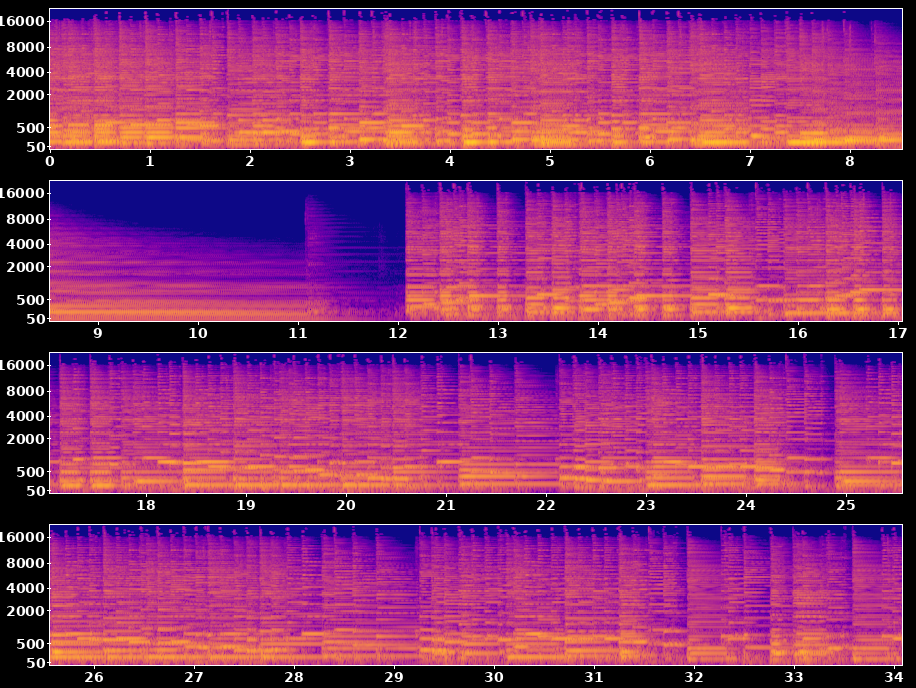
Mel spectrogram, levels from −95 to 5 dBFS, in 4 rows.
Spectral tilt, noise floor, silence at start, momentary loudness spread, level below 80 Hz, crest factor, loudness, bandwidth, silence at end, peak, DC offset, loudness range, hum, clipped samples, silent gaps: -5 dB/octave; -56 dBFS; 0 s; 11 LU; -44 dBFS; 18 dB; -20 LUFS; over 20 kHz; 0 s; -2 dBFS; under 0.1%; 6 LU; none; under 0.1%; none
